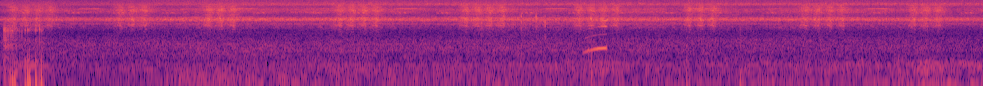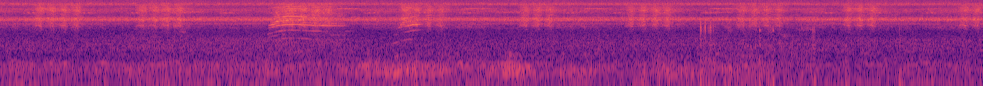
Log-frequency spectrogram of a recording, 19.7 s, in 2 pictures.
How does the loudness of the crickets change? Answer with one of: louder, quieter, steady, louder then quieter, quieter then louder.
steady.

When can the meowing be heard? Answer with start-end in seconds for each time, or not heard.
4.8-6.1, 11.6-14.1.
